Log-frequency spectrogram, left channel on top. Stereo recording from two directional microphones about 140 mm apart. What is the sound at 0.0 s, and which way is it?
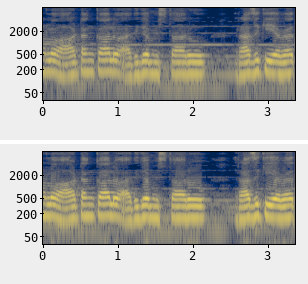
Speech, 45° right (ahead or behind).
